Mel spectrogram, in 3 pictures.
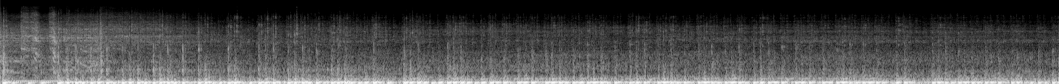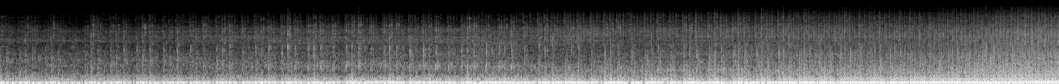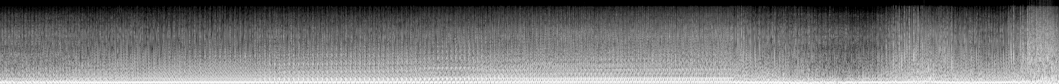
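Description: A 2000 Harley-Davidson Dyna Wide Glide's 88-inch carbureted V-twin running at idle through aftermarket slip-on mufflers, loud and steady. The exhaust note grows fuller about two-thirds of the way through.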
